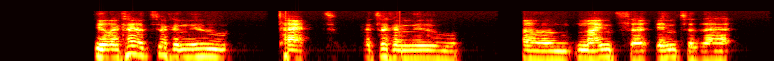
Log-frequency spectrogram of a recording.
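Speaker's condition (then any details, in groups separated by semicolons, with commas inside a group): Spinal muscular atrophy, type 2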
